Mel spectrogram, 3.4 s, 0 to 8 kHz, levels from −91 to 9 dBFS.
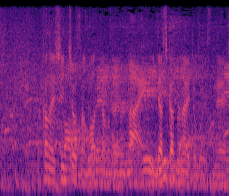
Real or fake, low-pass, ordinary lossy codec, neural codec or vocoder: real; 7.2 kHz; none; none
